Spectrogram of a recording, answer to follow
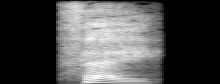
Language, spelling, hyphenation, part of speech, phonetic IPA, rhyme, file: Hungarian, fej, fej, noun / verb, [ˈfɛj], -ɛj, Hu-fej.ogg
- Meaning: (noun) 1. head (part of the body) 2. head, mind, brain, intellect 3. head (principal operative part of a machine or tool) 4. heads, obverse (side of a coin that bears the picture of the head of state)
